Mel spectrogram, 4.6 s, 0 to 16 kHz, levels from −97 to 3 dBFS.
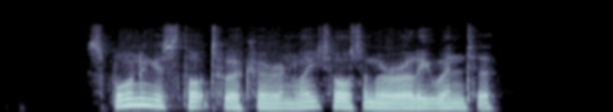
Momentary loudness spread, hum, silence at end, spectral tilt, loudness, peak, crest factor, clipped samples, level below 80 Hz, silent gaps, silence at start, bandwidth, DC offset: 7 LU; none; 0.9 s; -9.5 dB/octave; -21 LUFS; -6 dBFS; 16 dB; under 0.1%; -60 dBFS; none; 0.7 s; 7.2 kHz; under 0.1%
